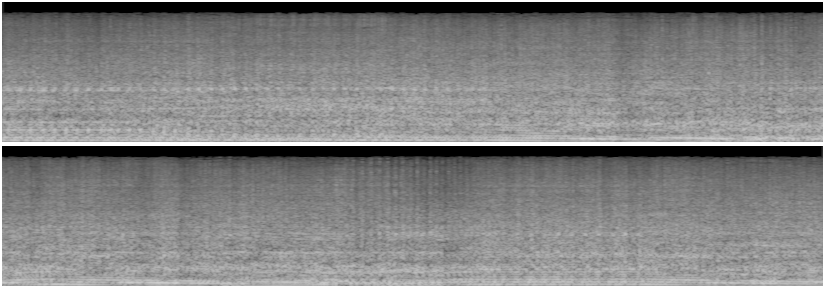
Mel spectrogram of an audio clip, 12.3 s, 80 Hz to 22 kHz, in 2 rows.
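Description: Toro CCR 2450 snowblower's 5 hp R-Tek two-stroke engine running at a steady speed. From about four seconds in, its speed surges up and down again and again.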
